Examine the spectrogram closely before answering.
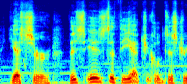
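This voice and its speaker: Clear music plays behind a guttural, put-on character voice with lively intonation at a fairly slow pace. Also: man. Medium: read story. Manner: ungrammatical, rambling.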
